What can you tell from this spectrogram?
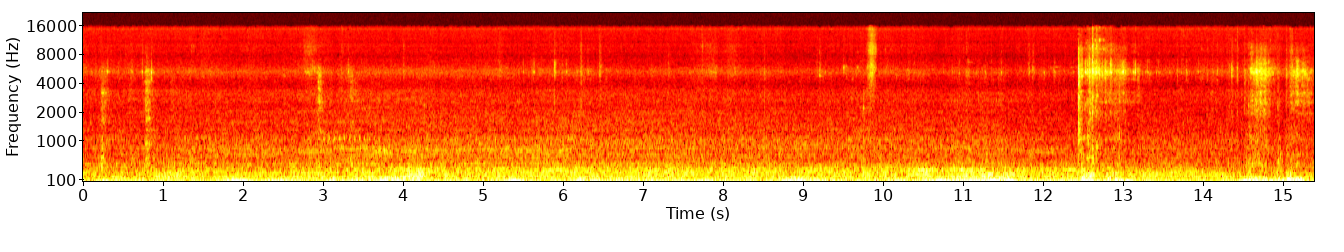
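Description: Steady low rumble of tyres and engine heard from inside a moving car's cabin.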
